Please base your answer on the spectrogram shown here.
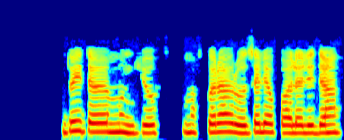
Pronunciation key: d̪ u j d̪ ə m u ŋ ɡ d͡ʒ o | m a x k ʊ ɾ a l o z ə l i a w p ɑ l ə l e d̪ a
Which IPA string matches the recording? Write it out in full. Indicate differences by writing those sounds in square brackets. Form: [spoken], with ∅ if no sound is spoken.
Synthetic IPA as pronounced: d̪ u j d̪ ə m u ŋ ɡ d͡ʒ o | m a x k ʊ ɾ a [ɾ] o z ə l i a w p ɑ l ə l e d̪ a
